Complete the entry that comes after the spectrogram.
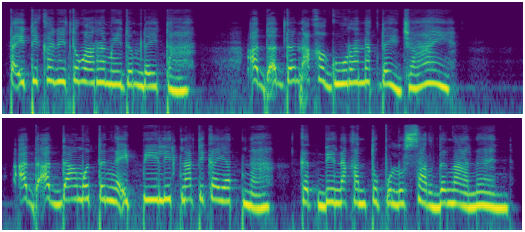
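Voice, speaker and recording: Woman playing a high-voiced, anxious young girlfriend. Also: moderate pace, natural voice. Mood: pleading, worried. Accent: Ilocano Filipino. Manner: pleading, apologetic. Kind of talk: dramatized Ilocano radio drama acting.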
